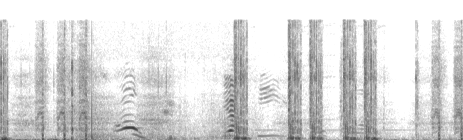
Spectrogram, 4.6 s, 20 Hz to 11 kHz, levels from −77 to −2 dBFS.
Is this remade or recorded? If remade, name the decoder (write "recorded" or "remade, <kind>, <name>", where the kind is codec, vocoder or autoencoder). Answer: recorded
